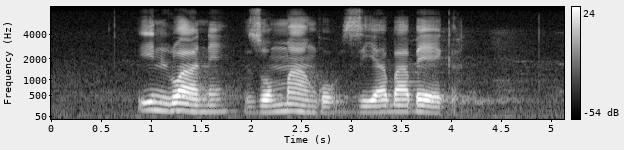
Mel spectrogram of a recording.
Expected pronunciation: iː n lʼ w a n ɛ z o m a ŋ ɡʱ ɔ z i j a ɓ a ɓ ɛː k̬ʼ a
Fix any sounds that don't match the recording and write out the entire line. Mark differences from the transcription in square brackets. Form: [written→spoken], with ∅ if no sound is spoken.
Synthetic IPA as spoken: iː n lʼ w a n ɛ z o m a ŋ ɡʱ ɔ z i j a ɓ a ɓ ɛː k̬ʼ a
